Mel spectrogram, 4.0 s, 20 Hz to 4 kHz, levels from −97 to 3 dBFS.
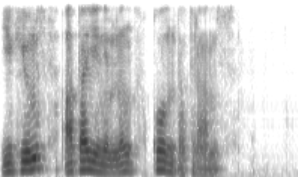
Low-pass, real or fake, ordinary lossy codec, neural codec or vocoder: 3.6 kHz; fake; none; codec, 16 kHz, 8 kbps, FreqCodec, smaller model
